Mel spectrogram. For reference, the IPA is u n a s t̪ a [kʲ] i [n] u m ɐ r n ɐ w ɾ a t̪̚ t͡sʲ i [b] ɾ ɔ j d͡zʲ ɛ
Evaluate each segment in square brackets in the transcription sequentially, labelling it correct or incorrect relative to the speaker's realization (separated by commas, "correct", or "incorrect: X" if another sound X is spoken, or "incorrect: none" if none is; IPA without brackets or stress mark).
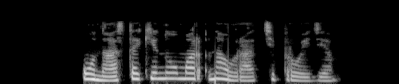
correct, correct, incorrect: p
